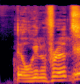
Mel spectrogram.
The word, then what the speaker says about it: Ilgenfritz: Did I pronounce it right? – Ilgenfritz? – Yeah. – You did. That's correct.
